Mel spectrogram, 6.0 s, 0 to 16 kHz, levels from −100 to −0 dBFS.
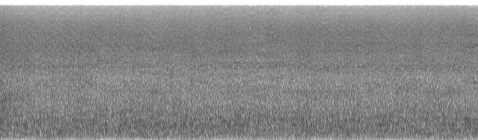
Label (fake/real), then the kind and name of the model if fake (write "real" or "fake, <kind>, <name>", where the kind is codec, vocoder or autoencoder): fake, codec, SNAC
